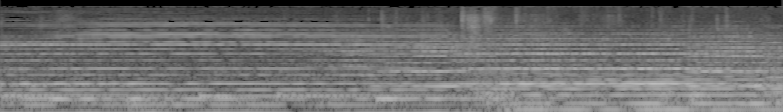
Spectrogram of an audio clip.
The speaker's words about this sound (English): Thunder sound effects.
